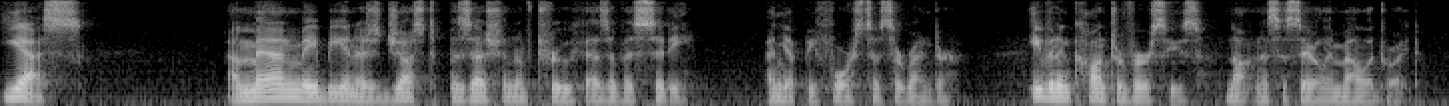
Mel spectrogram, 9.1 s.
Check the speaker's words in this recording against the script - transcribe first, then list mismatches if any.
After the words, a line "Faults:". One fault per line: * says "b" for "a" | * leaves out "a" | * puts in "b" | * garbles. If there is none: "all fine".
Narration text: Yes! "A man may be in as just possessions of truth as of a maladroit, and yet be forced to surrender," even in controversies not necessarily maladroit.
Yes! "A man may be in as just possession of truth as of a city, and yet be forced to surrender," even in controversies not necessarily maladroit.
Faults:
* says "possession" for "possessions"
* says "city" for "maladroit"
